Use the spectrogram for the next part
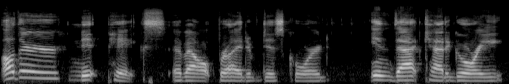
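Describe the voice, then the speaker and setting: A woman's voice: on the low side, slow pace, fairly bright tone, no echo. A woman hosting a review, giving conversational, critical commentary. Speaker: reviewer and host. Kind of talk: semi-scripted review commentary.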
